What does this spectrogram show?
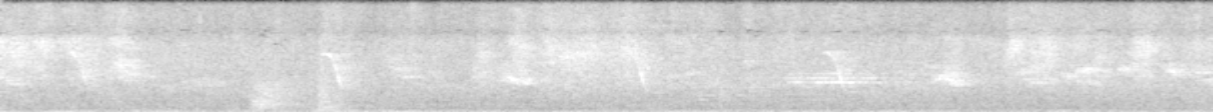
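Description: Small birds chirping repeatedly in the background, short high calls scattered through, over a steady low hum. A brief scraping handling noise about a second and a half in.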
